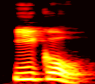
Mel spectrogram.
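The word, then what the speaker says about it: echo: इको, इको, यहाँ पर भी एच, ईचो नहीं पढ़ेंगे, सी एच को चा पढ़ते से ईचो नहीं, इको ही पढ़ेंगे, क्योंकि रूल यही बोल रहा है, ओ के पहले यदि एच है तो हमें एच को नहीं पढ़ना है, ठीक है, एच साइलेंट रहता है।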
